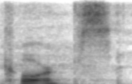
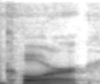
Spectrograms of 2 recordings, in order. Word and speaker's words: Corps: You said corpse. The CCC. I know, you meant the Conservation Corps. Corps, sorry. It's spelled like corpse.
